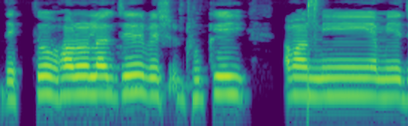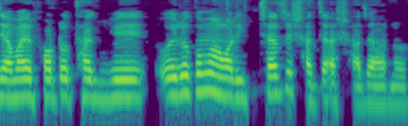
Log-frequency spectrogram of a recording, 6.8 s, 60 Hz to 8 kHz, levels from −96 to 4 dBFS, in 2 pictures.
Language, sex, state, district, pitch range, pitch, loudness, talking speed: Bengali, female, West Bengal, Kolkata, 180-205 Hz, 195 Hz, -16 LUFS, 150 wpm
